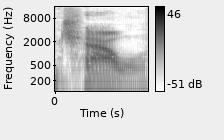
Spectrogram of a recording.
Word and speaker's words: Chao: Elaine Chao, C-H-A-O, I believe. That's correct, how you pronounce her last name.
